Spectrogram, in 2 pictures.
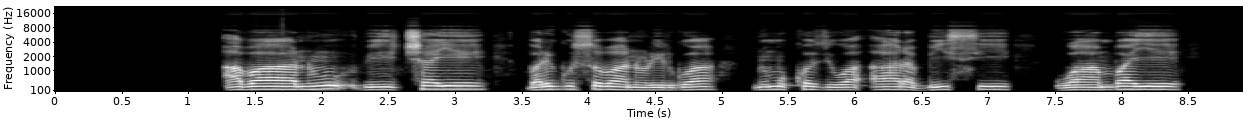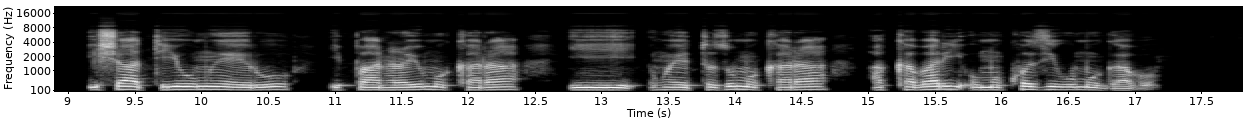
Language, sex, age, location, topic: Kinyarwanda, male, 18-24, Huye, health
